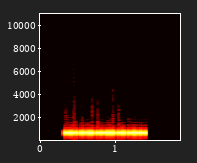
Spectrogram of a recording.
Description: Morse code, heard as a keyed tone, about 66 wpm, 700 Hz. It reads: KL7NY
